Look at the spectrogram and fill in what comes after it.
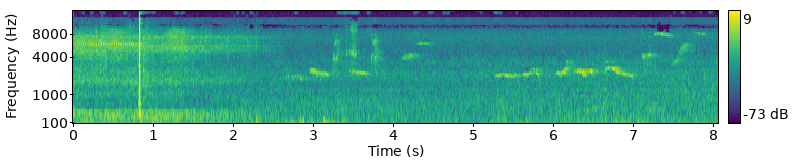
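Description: Small birds chirping in short, repeated calls from about three seconds in. There is a single sharp click about a second in.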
